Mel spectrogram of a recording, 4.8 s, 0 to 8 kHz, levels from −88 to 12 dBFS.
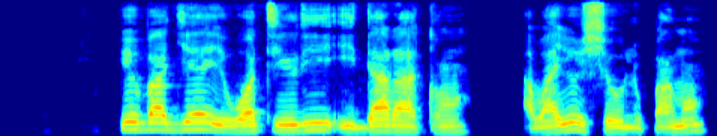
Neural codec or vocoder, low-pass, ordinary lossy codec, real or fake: none; 7.2 kHz; none; real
